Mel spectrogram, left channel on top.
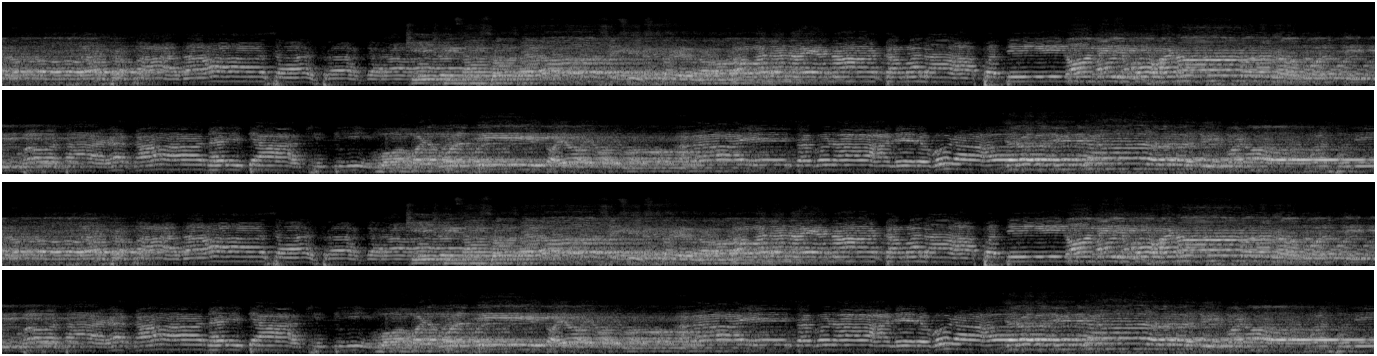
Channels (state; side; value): identical; both; correlation 1.00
